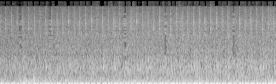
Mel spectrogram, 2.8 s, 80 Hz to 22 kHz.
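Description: A 1973 VW Super Beetle fitted with a Dellorto FRD 34B carburetor idles fast and steady, its loud, close engine throbbing in an even, continuous rhythm.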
